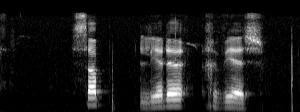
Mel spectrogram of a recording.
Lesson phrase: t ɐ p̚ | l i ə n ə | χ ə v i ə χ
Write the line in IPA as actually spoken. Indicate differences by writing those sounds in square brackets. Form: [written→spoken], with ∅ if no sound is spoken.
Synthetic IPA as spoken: [t→s] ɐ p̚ | l i ə [n→d] ə | χ ə v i ə [χ→s]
